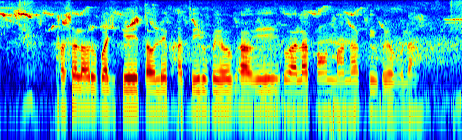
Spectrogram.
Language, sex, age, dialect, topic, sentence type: Bhojpuri, male, 18-24, Southern / Standard, agriculture, question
